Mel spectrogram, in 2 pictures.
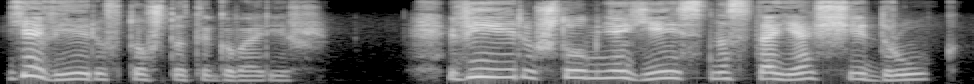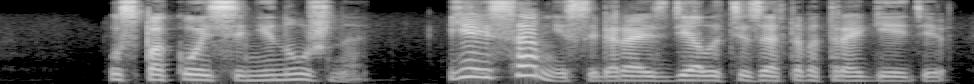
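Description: A woman reading aloud, voicing a weary grown man who speaks softly and tenderly to calm a girl. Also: fairly low pitch, normal speed, dry recording, clean studio sound. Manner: soft, tender, calming.

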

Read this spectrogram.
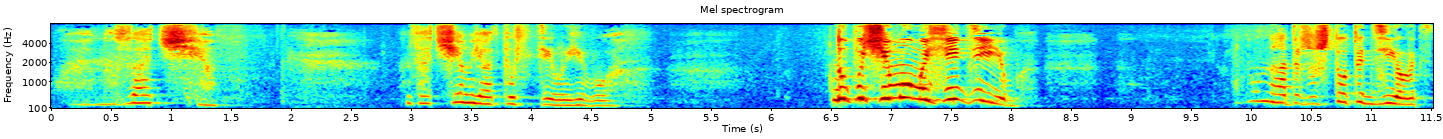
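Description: A woman's voice: high voice, a little mellow, exaggerated voice. An actress playing an anxious, impulsive, caring young woman in a Soviet radio drama.

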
